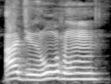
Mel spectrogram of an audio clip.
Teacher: قلقلہ کیا جیم پہ، را کو پر پڑھا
